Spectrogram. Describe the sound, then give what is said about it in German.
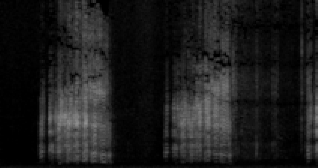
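A goat at a zoo bleats twice. Each is a long, wavering, rather faint cry of about a second, with a pause between them, and another cry begins just at the end. “das ist ganz klar von einer Ziege”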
